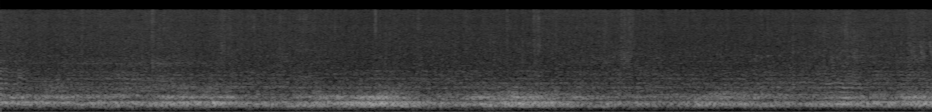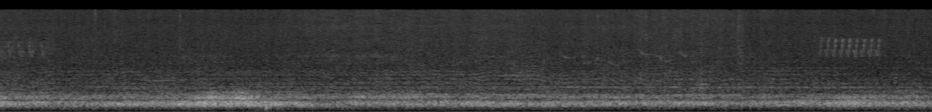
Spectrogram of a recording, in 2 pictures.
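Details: A small hive of honey bees, confirmed to be a queenless swarm, gives a steady, dense hum that swells and fades in loudness.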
